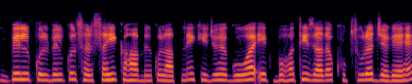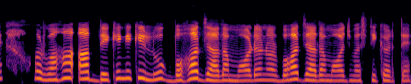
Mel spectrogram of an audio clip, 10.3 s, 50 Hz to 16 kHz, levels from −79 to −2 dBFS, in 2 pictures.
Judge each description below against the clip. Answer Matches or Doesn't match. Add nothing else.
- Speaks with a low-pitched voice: Doesn't match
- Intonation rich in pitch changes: Doesn't match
